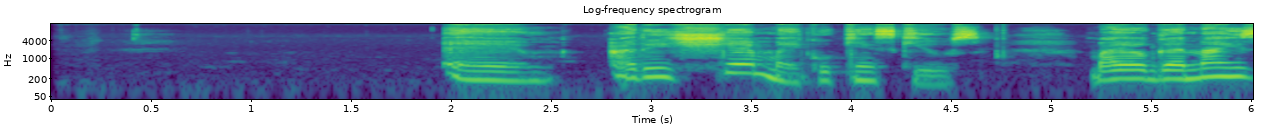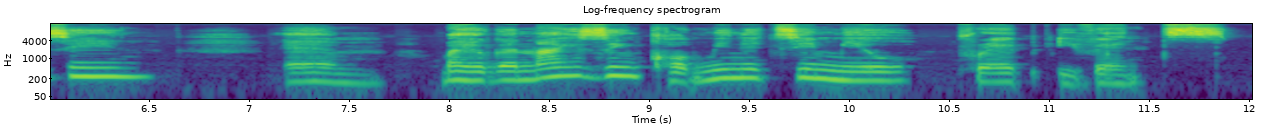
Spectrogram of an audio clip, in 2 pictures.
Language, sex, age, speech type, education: Nigerian Pidgin, female, 15-29, spontaneous, tertiary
